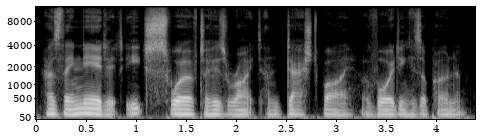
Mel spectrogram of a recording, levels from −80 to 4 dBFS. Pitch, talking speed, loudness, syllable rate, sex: 100 Hz, 205 wpm, -19 LUFS, 5.2 syllables/s, male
